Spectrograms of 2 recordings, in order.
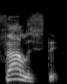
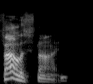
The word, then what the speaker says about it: Palestine: So it's really no P. There's no P. There's no pronunciation of the of the letter P. Mm-hmm. P is like a silent. Yeah. So it pronounced as a f. So it's uh, Philistine. Uh, Palestine. – Well, tech, well, so for us, it's Palestine in English. In Arabic, it's Palestine. Right.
